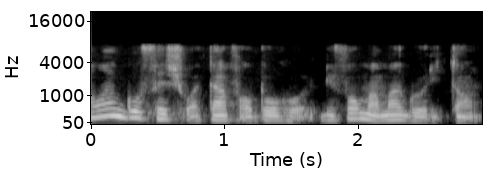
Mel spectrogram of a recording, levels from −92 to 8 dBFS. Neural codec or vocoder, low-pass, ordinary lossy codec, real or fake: codec, 16 kHz, 4.8 kbps, FACodec; 7.2 kHz; none; fake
